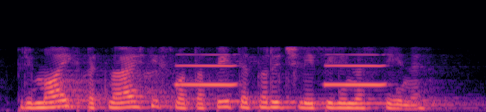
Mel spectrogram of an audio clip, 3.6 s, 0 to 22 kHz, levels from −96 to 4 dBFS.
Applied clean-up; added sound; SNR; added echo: none; Wind instrument, woodwind instrument; 4 dB; reverberation time 1.3 s.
